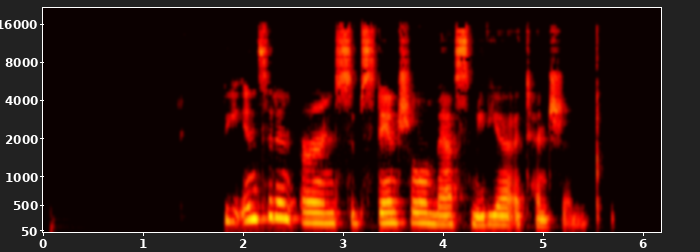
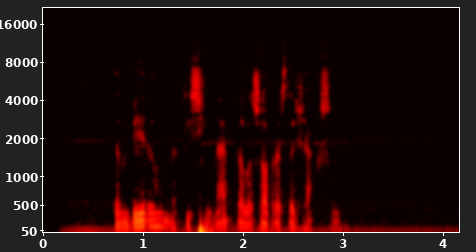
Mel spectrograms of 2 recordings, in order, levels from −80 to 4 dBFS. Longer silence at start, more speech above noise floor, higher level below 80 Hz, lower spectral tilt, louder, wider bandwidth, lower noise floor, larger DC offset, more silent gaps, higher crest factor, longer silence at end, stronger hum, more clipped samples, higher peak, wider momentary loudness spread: first, 1.85 s vs 0.25 s; first, 61 dB vs 25 dB; second, -68 dBFS vs -50 dBFS; about the same, -3.5 dB/octave vs -4 dB/octave; first, -26 LUFS vs -45 LUFS; about the same, 16.5 kHz vs 16.5 kHz; first, -88 dBFS vs -68 dBFS; neither; neither; about the same, 20 dB vs 22 dB; about the same, 0.6 s vs 0.6 s; second, none vs 50 Hz at -65 dBFS; neither; first, -10 dBFS vs -24 dBFS; second, 17 LU vs 21 LU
